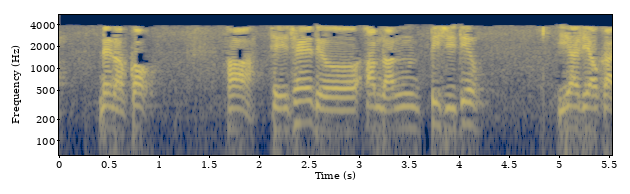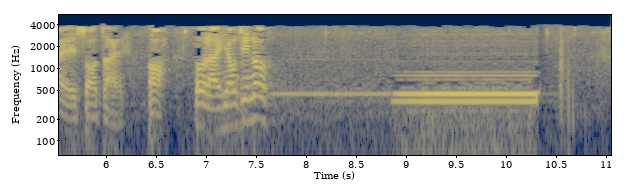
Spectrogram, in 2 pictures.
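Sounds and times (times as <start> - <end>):
speech: 0.4 - 1.1, 1.7 - 4.4, 5.0 - 7.8, 8.8 - 9.2
telephone ringing with electronic tone: 7.6 - 10.4.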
